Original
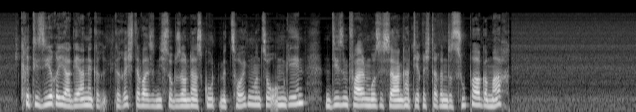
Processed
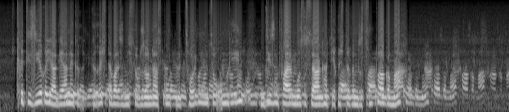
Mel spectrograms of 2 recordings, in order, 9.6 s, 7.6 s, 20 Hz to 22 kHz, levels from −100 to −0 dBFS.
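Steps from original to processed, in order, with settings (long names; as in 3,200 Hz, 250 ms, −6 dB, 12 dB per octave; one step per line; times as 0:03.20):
gap after every zero crossing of 0.078 ms
speed change +25%
echo through a band-pass that steps 421 ms, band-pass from 460 Hz, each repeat 0.7 octaves, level −4 dB
level −4.5 dB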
